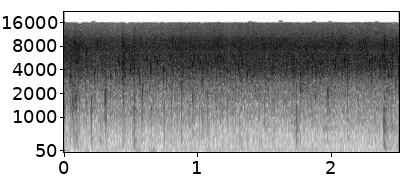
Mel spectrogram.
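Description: Bacon from a home-butchered pig sizzles in a pan with a steady, dense crackle broken by scattered sharper pops, with no voices over it.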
